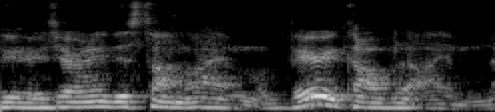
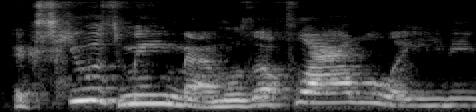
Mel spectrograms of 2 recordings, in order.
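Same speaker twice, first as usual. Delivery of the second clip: loud eager bird; 7 semitones higher, 5 dB louder than usual. Acted. Sparrowson blurts to flower seller.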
